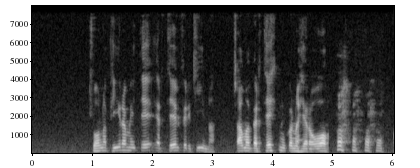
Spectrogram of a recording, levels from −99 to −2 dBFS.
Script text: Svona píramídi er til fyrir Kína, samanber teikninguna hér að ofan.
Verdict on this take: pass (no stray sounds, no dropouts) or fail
fail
